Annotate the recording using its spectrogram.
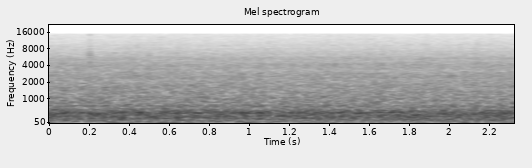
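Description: Steady rush of fast river water running over rocks.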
